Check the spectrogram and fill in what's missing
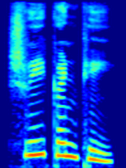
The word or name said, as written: ಶ್ರೀಖಂಡ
